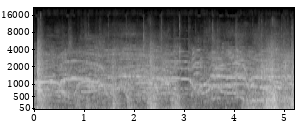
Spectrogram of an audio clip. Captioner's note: audience jeering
